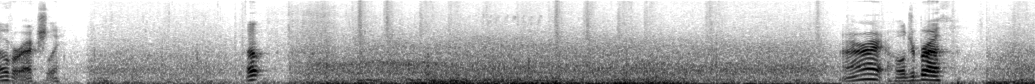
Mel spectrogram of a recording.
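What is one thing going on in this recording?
Water splashes around wading legs.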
